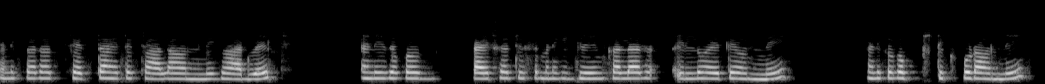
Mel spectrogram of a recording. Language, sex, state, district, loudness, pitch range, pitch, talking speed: Telugu, female, Telangana, Karimnagar, -19 LUFS, 265-285 Hz, 275 Hz, 120 wpm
